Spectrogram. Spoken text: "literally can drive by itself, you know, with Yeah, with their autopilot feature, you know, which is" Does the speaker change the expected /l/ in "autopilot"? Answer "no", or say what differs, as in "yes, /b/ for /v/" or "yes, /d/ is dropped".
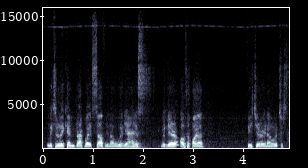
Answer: yes, /l/ is dropped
